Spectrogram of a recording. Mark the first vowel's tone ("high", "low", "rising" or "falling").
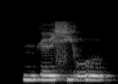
high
